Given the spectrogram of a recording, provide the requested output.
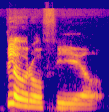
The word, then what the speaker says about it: chlorophyll: Inside the chloroplast, we have our chlorophyll. Okay. Chlorophyll, be careful with the pronunciation.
